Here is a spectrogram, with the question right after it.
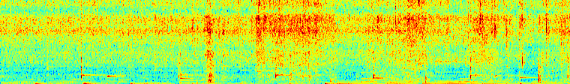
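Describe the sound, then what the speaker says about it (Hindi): Chicken and potatoes cooking in a masala, an aloo chicken salan, sizzle and crackle steadily and loudly in the pan, with occasional stirring scrapes and no voices. "अब इस मसाले में अच्छी तरह से इसको पकाना है।"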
